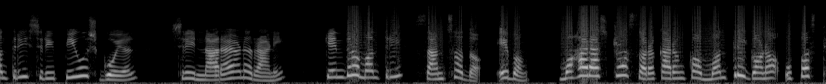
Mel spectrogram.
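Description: From 3.47 s to 8.06 s the speech carries a filter restarted on every block: the filter drops its stored state at each block boundary and starts again from silence, leaving a tiny transient every time. These merge into a steady 345 Hz buzz, which fits a 128-sample block. Unlike mains hum, it rises and falls with the speech level and vanishes in pauses. Unlike dropout clicks, it is evenly spaced.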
